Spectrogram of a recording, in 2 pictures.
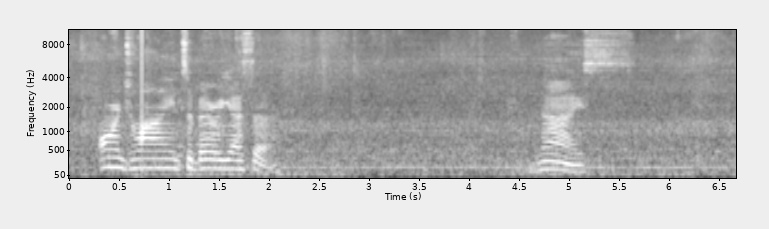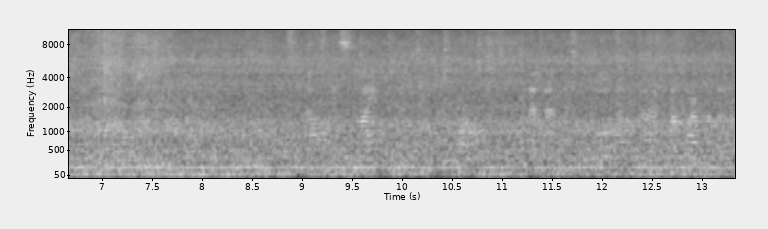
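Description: A train hums and rumbles steadily while rolling along.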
